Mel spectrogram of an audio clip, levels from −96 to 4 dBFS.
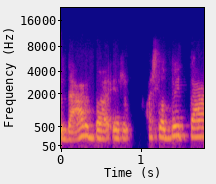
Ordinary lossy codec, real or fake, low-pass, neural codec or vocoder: Opus, 16 kbps; real; 10.8 kHz; none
